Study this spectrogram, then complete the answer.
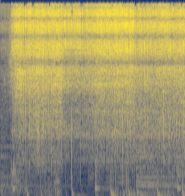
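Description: Drumstick pods drop into hot oil with garlic and cumin and burst into a loud, close sizzle. The frying then hisses on steadily, broken by scattered clunks of stirring against the pan.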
